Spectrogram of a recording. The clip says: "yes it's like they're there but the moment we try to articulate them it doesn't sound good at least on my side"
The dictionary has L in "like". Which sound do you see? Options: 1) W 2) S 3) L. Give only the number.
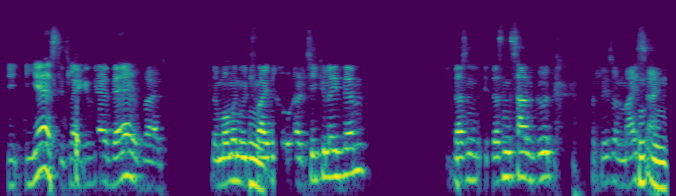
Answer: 3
